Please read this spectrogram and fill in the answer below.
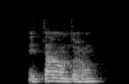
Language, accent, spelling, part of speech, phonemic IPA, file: French, Canada, étendront, verb, /e.tɑ̃.dʁɔ̃/, LL-Q150 (fra)-étendront.wav
- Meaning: third-person plural simple future of étendre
